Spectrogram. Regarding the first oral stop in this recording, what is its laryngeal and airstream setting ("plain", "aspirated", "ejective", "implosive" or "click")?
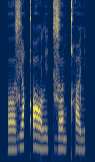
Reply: ejective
